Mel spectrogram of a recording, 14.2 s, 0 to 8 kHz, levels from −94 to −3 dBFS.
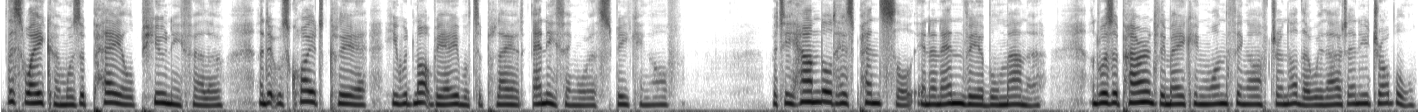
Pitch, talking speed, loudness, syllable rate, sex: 220 Hz, 185 wpm, -18 LUFS, 5.6 syllables/s, female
